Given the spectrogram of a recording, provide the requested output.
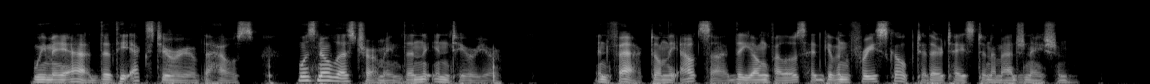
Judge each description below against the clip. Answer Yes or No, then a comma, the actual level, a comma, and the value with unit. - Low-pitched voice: Yes, low, 105 Hz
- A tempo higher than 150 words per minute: Yes, average, 170 wpm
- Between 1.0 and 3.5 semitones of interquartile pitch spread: Yes, average, 3.1 semitones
